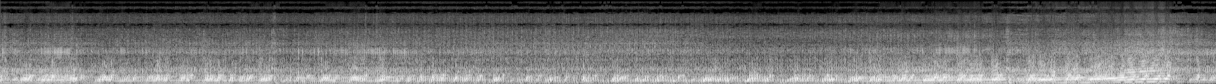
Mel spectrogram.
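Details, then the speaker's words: 1968 Evinrude 9.5 HP outboard after cooling-issue repairs: crisp two-stroke buzz at a fast, even idle, revs rising and settling cleanly with no misfire or stumble; motor now running perfectly. "I believe we got her. We got the good, but not good enough motor running perfectly."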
